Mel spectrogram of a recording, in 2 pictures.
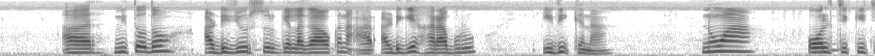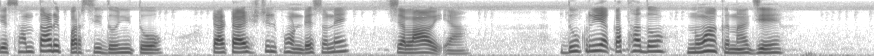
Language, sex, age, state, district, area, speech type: Santali, female, 30-45, Jharkhand, Seraikela Kharsawan, rural, spontaneous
